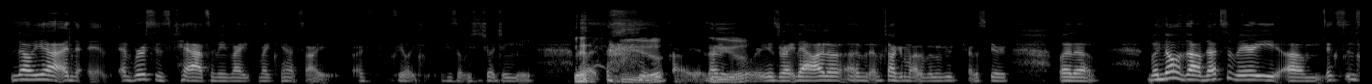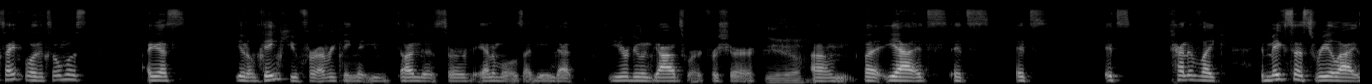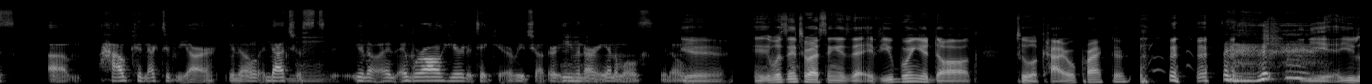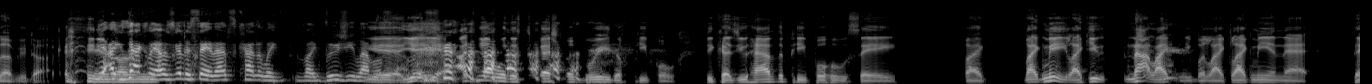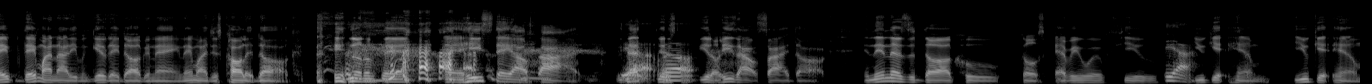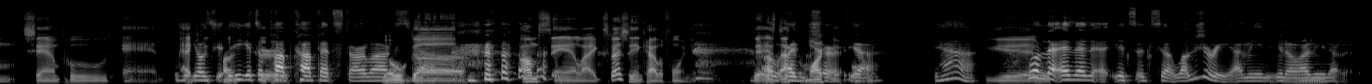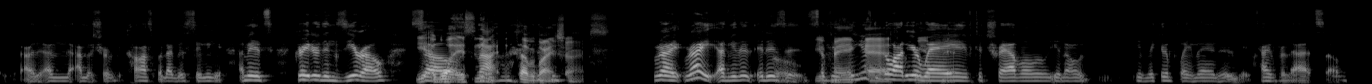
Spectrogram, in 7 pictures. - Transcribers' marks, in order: chuckle; other background noise; drawn out: "Mhm"; chuckle; laugh; chuckle; background speech; laugh; chuckle; laugh; chuckle; laughing while speaking: "You know what I'm saying?"; laugh; chuckle
- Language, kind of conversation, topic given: English, unstructured, What is your favorite activity to do with a pet?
